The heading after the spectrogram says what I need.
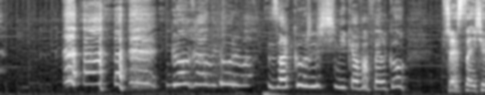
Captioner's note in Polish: śmiech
